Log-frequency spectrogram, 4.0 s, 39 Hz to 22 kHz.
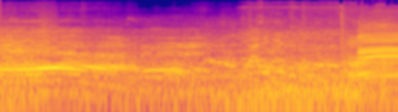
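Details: Sahiwal bull calves at a cattle market, dated 27 March, a Cumilla farmer buying; a long wavering low moo followed by a shorter higher bellow, with faint voices in the background.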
